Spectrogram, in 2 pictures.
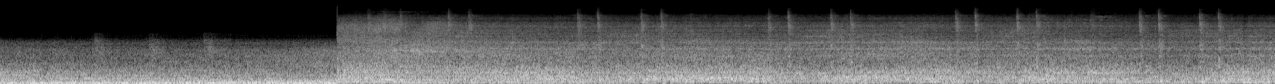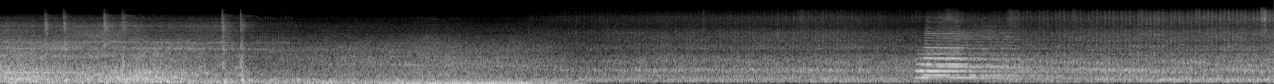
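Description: Passenger train rolling past at close range: a steady rumble of wheels on the track, with repeated clicks as they cross the rail joints. Near the end, a diesel locomotive horn sounds once, briefly.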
